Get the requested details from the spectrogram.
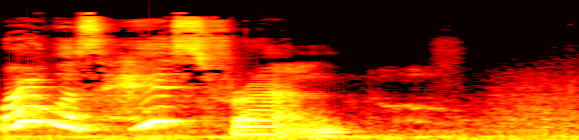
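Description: A young woman reads aloud expressively, close by.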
